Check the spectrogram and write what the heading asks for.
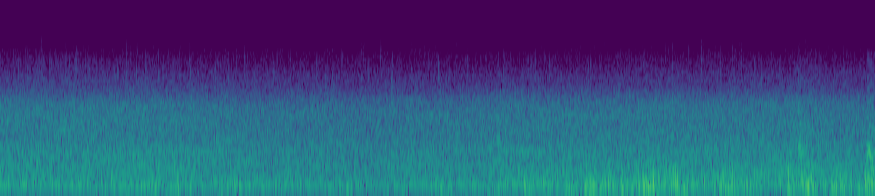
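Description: Storm wind and heavy rain from a whirlwind, a steady rushing noise, with gusts buffeting the microphone from about seven seconds in.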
